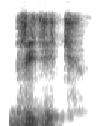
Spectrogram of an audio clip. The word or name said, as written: bridzic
